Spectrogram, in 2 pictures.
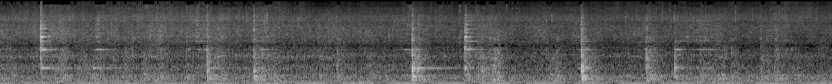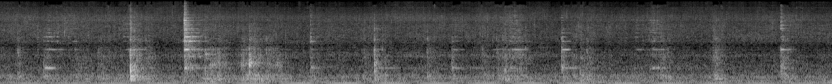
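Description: Masale bhaat rice being mixed with salt in a pan, repeated close spoon knocks and scrapes against the metal in an uneven rhythm over a low, steady sizzle.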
